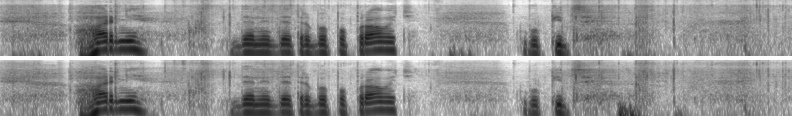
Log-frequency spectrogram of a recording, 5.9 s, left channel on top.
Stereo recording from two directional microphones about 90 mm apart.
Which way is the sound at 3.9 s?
40° left (ahead or behind).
